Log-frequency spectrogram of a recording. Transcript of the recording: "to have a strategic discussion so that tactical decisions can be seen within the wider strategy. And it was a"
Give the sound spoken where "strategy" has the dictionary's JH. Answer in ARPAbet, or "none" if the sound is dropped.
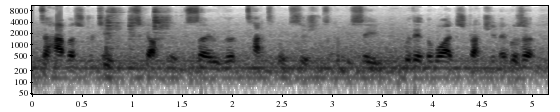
CH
